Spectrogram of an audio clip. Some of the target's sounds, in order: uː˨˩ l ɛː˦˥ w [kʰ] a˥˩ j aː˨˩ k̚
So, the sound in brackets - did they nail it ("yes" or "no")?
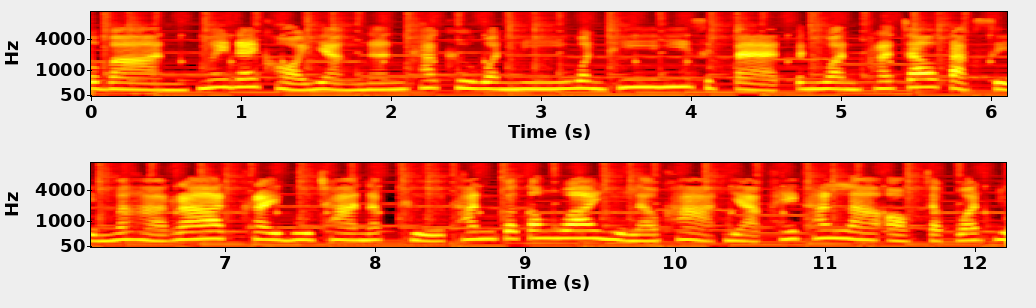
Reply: yes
